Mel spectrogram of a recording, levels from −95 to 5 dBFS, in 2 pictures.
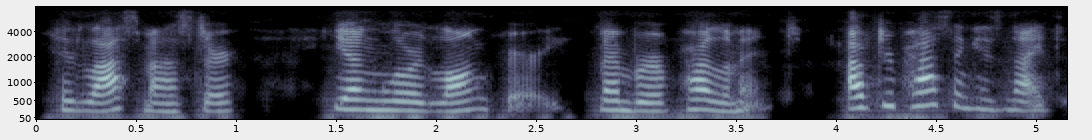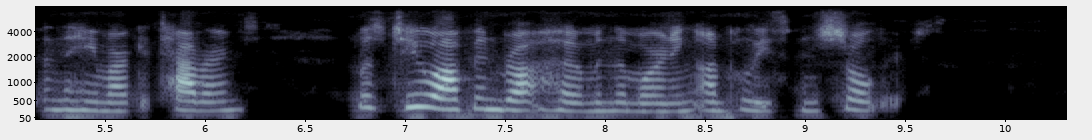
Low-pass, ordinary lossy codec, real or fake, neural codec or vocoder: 7.2 kHz; Opus, 32 kbps; real; none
